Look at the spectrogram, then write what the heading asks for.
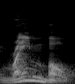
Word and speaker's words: rainbow: true I believe that even though rainbow is spelled with a B most of us very fluent English speakers say rainbow with an M because it's easier to say it's true so confusing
